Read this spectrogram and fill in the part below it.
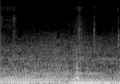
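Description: A BMW Z4's smaller inline engine revs steadily toward 6,500 rpm with a smooth, continuous hum, loud and close, with no voices.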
